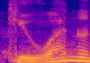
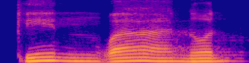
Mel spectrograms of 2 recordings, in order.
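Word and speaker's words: قنوان: gabungan satu kata maka tidak jadiin Gom maka dibacanya Idhar ini yang dikatakan Idhar mutlak jadi jangan dibaca kwanon dibanyakin wanun kumama di jelas dicentang ini latihan aja nggak boleh ya kejadian tak gentar qinwanun qinwanun itu hanya ingin menegaskan aja Berikutnya ini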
